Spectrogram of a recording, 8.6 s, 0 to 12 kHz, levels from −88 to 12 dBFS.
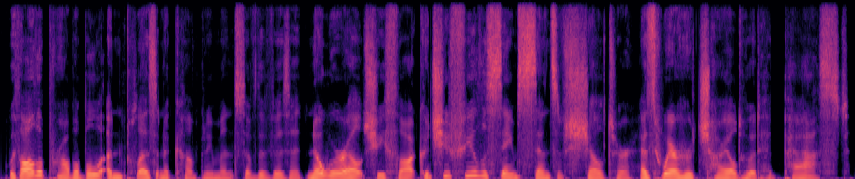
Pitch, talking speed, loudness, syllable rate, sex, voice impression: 180 Hz, 190 wpm, -20 LUFS, 5.3 syllables/s, female, feminine, very adult-like, slightly intellectual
